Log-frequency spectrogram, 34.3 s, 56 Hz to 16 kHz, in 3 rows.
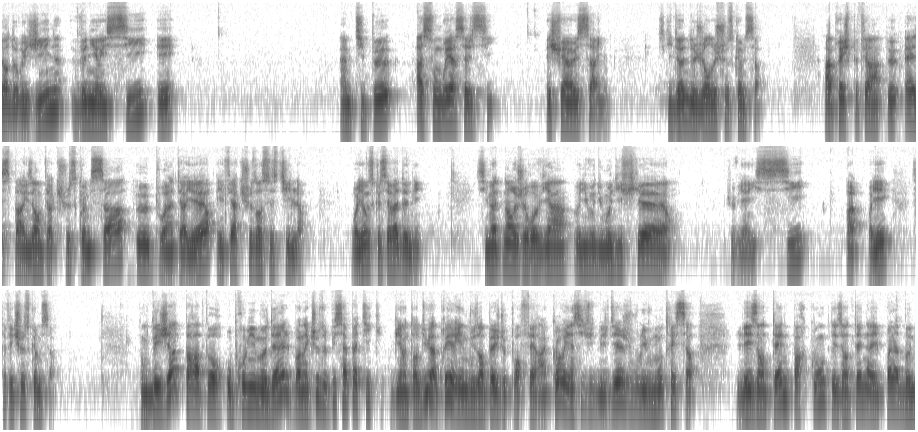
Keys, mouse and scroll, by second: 1.0 click, 1.4 click, 6.6-7.2 drag, 7.2-8.7 middle drag, 8.7-9.2 scroll up 2, 9.2-10.9 scroll down 1, 10.9 e, 13.0 e, 15.0-15.4 scroll down 3, 15.4-18.4 middle drag, 19.3 click, 21.5 click, 21.8-24.6 middle drag, 24.6 scroll down 1, 25.0 middle click, 25.4 Tab, 25.8-28.9 middle drag, 31.3-31.9 shift+middle drag, 31.9 scroll up 4, 32.2 Tab, 32.5 scroll down 2, 33.0-34.0 shift+middle drag, 34.0 click.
